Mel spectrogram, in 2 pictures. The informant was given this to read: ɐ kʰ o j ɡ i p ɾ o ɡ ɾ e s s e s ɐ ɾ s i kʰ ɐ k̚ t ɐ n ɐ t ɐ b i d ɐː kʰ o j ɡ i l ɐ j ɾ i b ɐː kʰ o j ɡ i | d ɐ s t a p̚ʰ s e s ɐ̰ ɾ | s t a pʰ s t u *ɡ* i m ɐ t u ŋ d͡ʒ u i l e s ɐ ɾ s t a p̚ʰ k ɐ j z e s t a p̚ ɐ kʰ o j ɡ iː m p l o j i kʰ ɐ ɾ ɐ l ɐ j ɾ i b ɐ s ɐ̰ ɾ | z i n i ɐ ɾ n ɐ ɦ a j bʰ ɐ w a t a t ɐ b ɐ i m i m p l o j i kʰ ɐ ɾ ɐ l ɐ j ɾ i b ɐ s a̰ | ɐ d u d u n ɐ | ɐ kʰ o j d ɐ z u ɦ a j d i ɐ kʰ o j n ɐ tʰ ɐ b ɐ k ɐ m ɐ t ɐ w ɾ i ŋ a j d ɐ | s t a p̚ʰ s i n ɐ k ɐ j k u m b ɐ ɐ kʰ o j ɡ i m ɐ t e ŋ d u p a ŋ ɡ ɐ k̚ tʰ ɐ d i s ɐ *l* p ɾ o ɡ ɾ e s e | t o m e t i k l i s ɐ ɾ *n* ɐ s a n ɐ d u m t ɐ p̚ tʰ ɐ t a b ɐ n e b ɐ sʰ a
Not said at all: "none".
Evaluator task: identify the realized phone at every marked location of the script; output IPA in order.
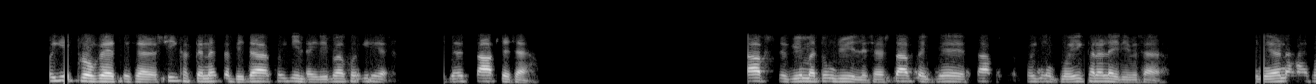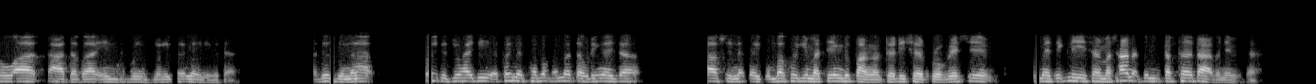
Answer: ɡ, ɾ, m

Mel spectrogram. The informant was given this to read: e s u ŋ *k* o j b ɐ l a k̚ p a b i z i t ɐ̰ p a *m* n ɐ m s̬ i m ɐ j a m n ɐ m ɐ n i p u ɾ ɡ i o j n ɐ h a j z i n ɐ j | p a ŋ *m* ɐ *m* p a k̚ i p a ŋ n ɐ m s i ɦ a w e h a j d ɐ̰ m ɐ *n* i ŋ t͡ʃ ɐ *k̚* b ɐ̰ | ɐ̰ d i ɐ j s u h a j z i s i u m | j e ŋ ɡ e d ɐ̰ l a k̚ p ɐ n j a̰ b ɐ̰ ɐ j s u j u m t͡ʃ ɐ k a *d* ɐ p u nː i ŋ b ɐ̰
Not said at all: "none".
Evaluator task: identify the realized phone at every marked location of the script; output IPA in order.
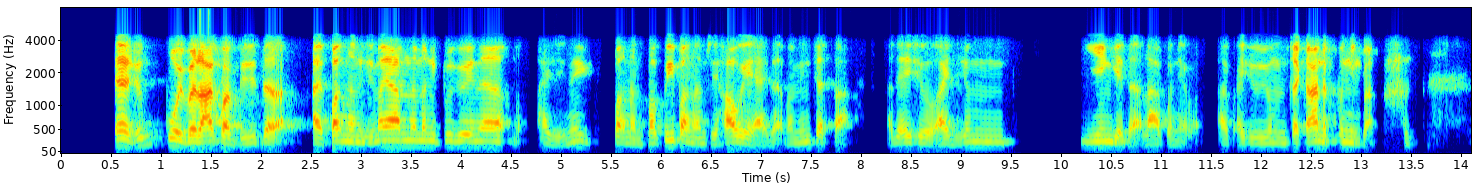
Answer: k, ŋ, n, m, m, t̚, n

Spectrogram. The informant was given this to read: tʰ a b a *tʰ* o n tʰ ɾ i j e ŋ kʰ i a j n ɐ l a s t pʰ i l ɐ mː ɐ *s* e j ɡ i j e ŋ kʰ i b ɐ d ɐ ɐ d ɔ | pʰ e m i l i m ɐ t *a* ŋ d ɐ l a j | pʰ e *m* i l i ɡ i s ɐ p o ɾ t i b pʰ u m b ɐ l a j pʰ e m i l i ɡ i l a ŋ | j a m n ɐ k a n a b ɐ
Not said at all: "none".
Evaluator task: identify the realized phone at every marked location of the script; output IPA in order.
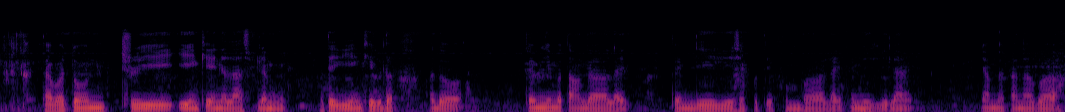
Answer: t, t, a, m

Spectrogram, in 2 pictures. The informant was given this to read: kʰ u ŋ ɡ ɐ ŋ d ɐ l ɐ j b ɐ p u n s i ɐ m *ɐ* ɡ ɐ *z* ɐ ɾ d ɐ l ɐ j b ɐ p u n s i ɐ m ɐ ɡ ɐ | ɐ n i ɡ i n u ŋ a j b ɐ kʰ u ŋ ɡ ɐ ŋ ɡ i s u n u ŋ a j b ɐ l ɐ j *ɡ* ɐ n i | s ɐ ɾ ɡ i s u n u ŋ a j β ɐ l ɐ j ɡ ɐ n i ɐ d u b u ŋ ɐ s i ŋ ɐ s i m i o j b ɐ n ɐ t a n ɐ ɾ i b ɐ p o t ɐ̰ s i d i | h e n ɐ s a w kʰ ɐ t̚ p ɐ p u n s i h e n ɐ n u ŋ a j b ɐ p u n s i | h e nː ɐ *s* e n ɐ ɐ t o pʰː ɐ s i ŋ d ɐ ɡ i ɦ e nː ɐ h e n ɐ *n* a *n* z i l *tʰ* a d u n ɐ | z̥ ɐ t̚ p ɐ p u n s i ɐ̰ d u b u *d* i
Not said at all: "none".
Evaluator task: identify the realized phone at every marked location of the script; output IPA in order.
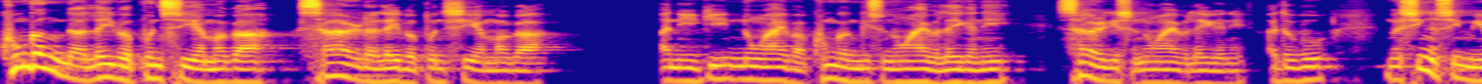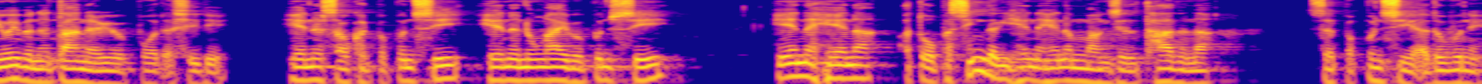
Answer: ɐ, s, ɡ, h, m, ŋ, tʰ, n

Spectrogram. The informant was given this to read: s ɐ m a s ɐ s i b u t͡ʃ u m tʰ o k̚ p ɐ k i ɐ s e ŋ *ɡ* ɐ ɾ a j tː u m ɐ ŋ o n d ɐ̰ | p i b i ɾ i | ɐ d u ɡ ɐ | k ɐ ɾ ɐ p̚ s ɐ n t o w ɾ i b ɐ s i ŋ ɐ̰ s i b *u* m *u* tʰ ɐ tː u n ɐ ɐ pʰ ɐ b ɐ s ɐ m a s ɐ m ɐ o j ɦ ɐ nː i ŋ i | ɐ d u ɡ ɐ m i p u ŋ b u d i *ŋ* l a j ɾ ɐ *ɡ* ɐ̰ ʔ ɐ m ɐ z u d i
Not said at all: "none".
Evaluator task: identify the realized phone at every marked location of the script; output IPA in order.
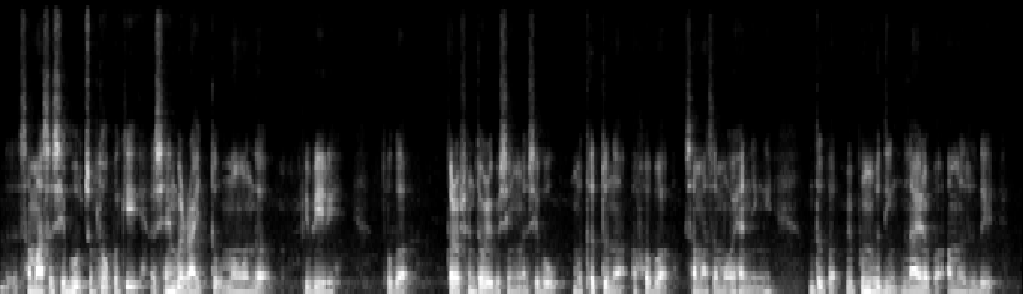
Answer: b, u, u, ŋ, b

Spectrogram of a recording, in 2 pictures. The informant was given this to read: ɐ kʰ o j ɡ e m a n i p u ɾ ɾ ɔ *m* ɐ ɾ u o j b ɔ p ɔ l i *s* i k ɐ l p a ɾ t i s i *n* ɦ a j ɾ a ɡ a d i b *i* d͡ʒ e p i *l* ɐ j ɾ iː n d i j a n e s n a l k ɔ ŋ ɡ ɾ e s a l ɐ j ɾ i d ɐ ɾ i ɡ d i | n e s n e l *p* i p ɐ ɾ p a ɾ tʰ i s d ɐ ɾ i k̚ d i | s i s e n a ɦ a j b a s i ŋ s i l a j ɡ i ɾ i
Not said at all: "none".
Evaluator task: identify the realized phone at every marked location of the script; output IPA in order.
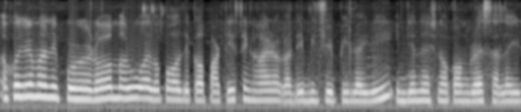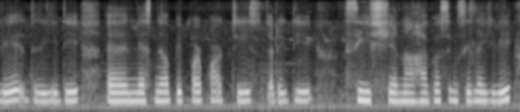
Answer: m, t, ŋ, i, l, p

